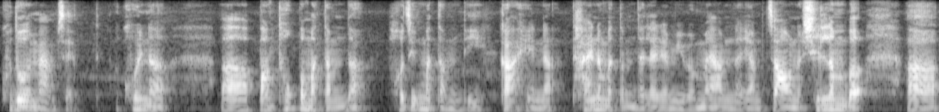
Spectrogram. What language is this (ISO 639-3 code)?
mni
